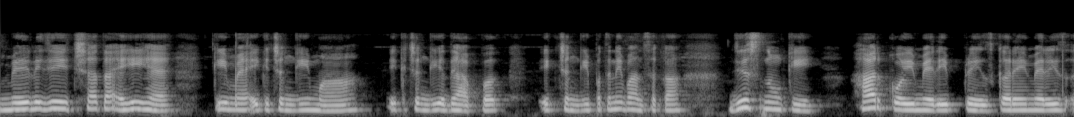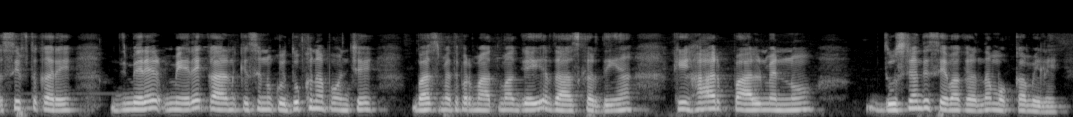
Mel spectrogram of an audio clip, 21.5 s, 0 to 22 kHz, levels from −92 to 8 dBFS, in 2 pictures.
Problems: background sounds at intervals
